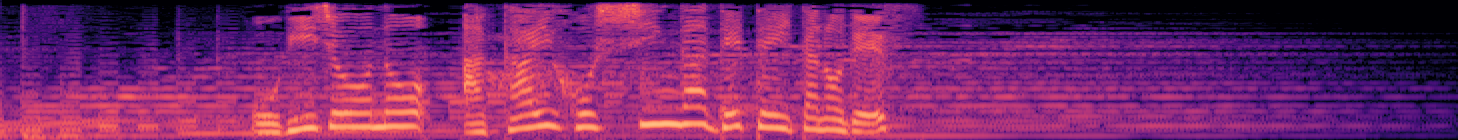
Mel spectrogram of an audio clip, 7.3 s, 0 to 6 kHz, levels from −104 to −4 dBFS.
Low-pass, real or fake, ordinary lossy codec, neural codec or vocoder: 5.4 kHz; real; none; none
